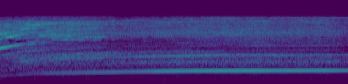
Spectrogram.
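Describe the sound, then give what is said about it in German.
A small high-speed rotary drill, resembling a dentist's drill, whines steadily while milling small round holes into a blown goose eggshell in a tiny workshop room of a house in a village near Varaždin, northern Croatia. Its pitch rises slightly then holds, with a gritty grinding hiss, fairly loud. “Doch er bearbeitet ein ausgeblasenes Gänseei und fräst kleine runde Löcher in die Schale.”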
